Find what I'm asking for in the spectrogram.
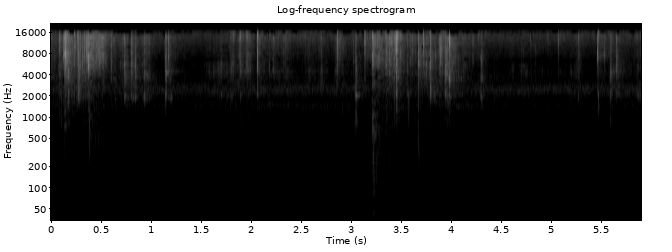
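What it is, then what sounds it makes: Bar soap being carved. A small metal blade shaves and carves a hand-sized solid cream bar of soap with a dark purple coating. Quiet, bright, crisp scraping and crinkling strokes come in short irregular bursts, with a few louder cuts and little low end.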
